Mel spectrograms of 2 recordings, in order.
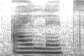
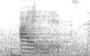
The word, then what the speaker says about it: IELTS: guys for some reason I kept on saying I let instead of IELTS I don't even know where that came from so just so you know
